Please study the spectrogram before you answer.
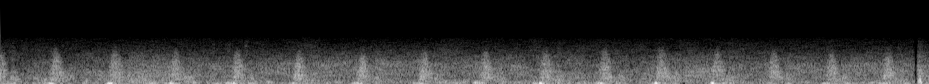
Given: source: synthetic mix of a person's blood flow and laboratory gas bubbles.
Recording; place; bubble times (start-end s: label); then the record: Doppler ultrasound of blood flow; subclavian vein
no bubbles
From the record:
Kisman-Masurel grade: 000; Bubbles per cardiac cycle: 0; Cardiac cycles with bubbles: 0%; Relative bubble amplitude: no bubbles discernible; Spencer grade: 0 (complete lack of bubble signals)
